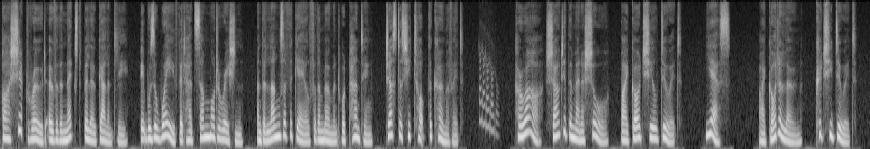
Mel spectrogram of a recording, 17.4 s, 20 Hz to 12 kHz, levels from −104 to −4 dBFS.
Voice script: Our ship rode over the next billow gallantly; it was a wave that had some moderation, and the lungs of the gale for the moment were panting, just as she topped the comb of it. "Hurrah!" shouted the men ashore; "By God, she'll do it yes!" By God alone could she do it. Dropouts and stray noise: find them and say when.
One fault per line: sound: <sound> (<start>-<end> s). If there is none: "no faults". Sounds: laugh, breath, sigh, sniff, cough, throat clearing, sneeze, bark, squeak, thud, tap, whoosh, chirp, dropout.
sound: chirp (9.6-10.0 s)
